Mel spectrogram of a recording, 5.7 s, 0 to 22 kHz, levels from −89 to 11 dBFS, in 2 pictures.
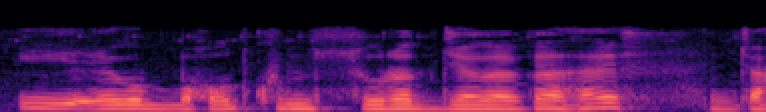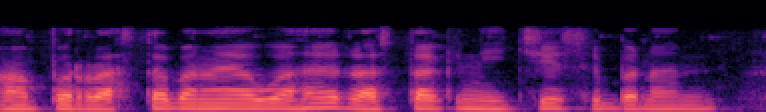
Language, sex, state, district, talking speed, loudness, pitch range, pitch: Hindi, male, Bihar, Saran, 190 wpm, -23 LUFS, 145-160 Hz, 155 Hz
